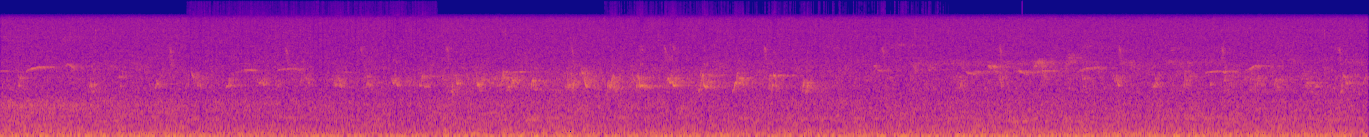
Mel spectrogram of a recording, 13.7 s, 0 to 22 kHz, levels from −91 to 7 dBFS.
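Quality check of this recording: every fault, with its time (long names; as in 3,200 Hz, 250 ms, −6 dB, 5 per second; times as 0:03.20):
0:01.86–0:04.38: clipping −25 dBFS
0:06.04–0:09.49: clipping −22 dBFS
0:10.23: click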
